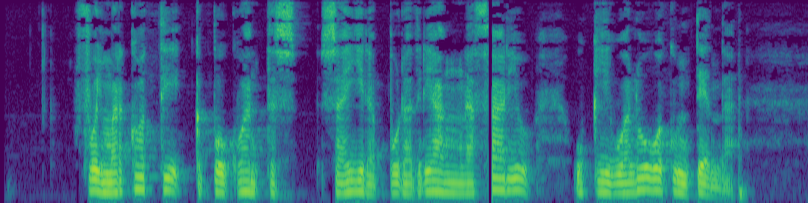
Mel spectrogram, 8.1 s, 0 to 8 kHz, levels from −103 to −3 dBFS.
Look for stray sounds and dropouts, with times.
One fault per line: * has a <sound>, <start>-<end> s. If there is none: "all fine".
* has a dropout, 4.9-4.9 s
